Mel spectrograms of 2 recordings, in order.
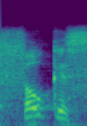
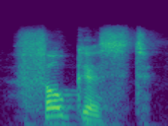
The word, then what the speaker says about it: focused: Instead of focused, the word is focused. E is silent, focused.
